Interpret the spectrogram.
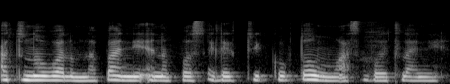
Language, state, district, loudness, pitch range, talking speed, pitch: Sumi, Nagaland, Kohima, -16 LUFS, 175-200 Hz, 145 wpm, 185 Hz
